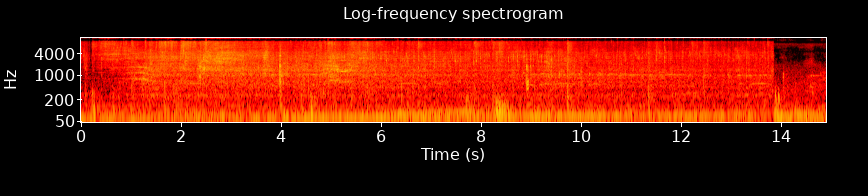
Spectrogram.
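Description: Chicken sizzles loudly in hot oil.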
